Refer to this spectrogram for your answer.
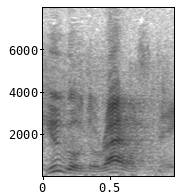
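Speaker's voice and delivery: plain reading voice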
